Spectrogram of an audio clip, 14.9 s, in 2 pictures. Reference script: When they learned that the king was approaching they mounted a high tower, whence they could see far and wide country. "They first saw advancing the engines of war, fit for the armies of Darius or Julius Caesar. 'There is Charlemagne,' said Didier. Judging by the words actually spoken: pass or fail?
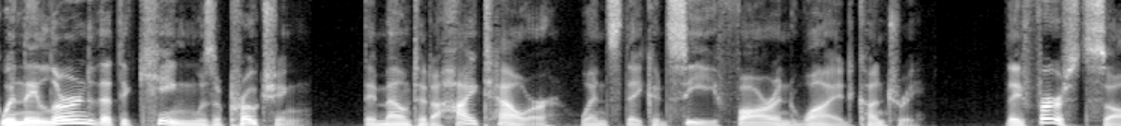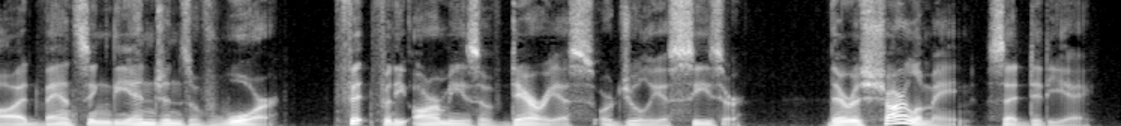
pass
